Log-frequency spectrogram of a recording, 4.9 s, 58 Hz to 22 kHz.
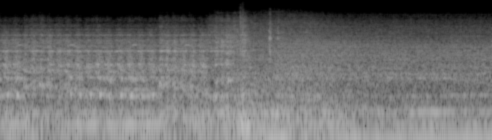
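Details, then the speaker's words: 1969 Mercedes 280SE straight-six, first start in many weeks on original fuel pump, suspected head gasket leak: catches and settles into an even steady idle with no misses or tapping, sounds good. "is what I love to hear. Yes. She sounds good, doesn't she? If only all the rest of her worked as well as the little engine."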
